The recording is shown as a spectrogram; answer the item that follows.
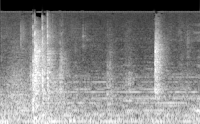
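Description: Dice thrown onto a wargaming table: a sharp clatter about a third of a second in and a second, lighter knock near the end.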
